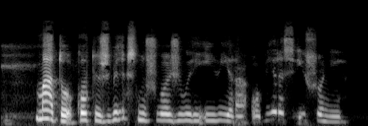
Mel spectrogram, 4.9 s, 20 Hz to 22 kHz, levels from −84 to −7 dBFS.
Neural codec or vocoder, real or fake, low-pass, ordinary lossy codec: autoencoder, 48 kHz, 32 numbers a frame, DAC-VAE, trained on Japanese speech; fake; 14.4 kHz; MP3, 48 kbps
